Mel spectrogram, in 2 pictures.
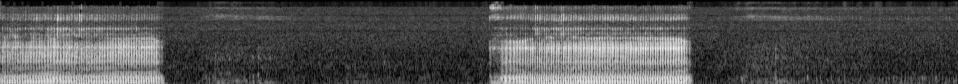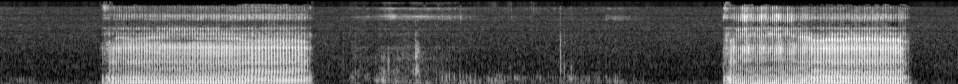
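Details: Loud snoring from a huge French Bulldog: four drawn-out, rumbling, harmonic snores, each near two seconds, recurring about every six seconds, with quieter wheezy breaths in the gaps.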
